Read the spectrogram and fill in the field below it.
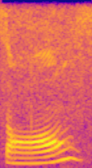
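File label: "dong2", Cantonese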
